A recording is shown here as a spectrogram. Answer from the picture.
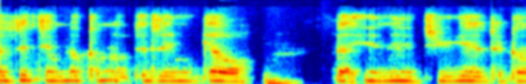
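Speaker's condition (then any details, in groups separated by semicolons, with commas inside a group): Cerebral palsy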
